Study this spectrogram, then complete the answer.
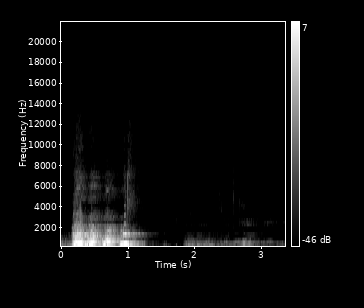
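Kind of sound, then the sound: animal, dog barking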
